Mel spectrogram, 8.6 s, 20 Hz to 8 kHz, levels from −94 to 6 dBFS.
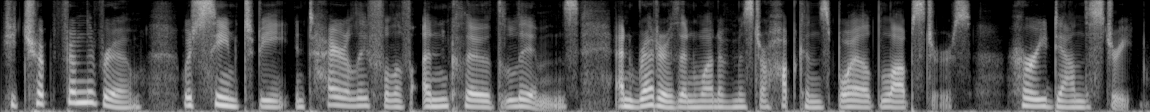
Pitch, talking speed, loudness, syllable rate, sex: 175 Hz, 190 wpm, -19 LUFS, 5.4 syllables/s, female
